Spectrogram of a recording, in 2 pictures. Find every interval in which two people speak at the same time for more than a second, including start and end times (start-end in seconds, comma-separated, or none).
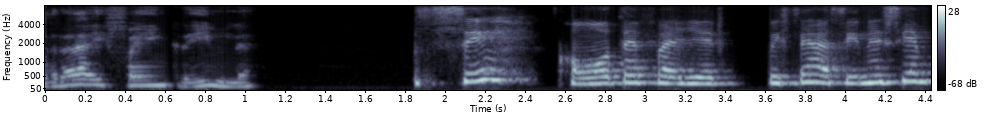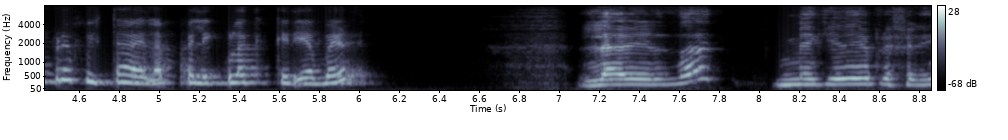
none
